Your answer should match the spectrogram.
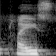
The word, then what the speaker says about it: place: Place também o som termina nesse s, tá? No C, porque o E não é pronunciado.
